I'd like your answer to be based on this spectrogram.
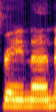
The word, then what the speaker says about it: Reina: It's Reina.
